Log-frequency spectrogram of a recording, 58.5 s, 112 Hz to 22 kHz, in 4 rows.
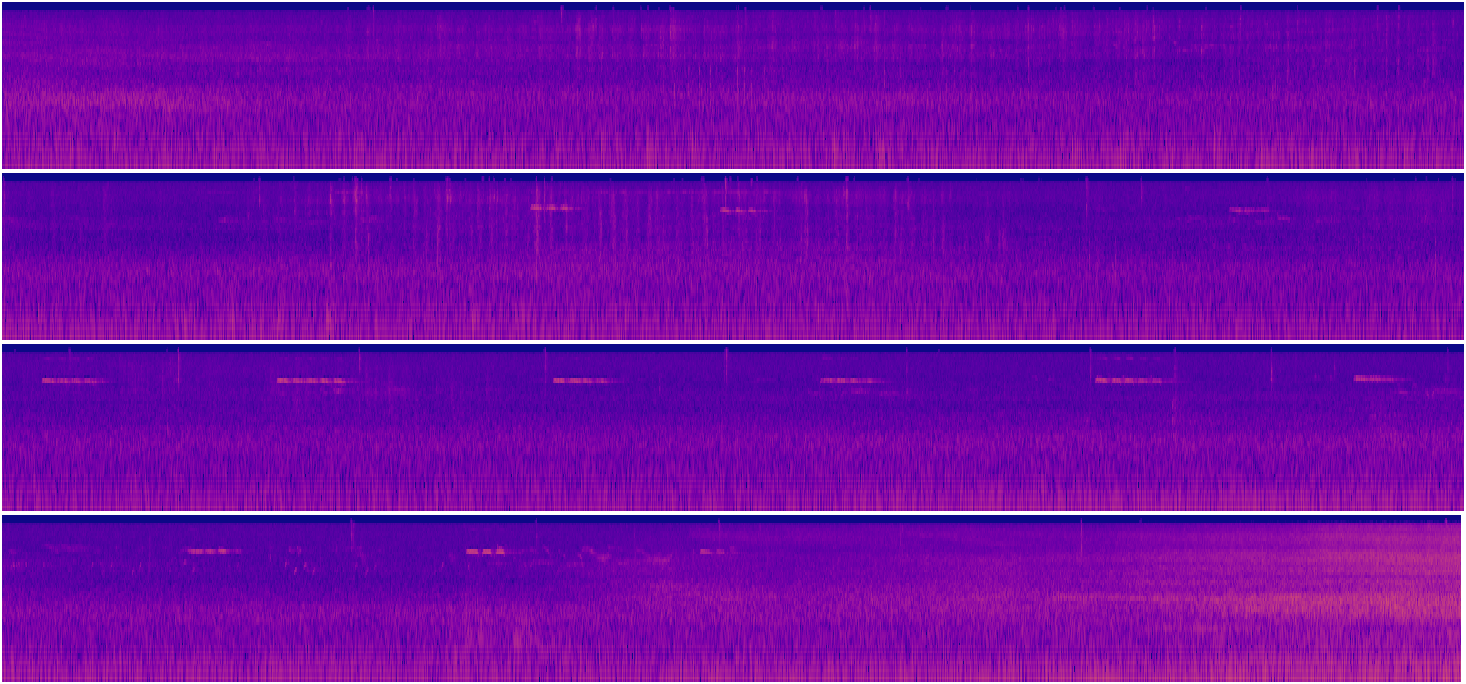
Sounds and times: Traffic slowed 0:00.0 - 0:58.4
A runner 0:03.5 - 0:15.9
A runner 0:16.8 - 0:25.9

